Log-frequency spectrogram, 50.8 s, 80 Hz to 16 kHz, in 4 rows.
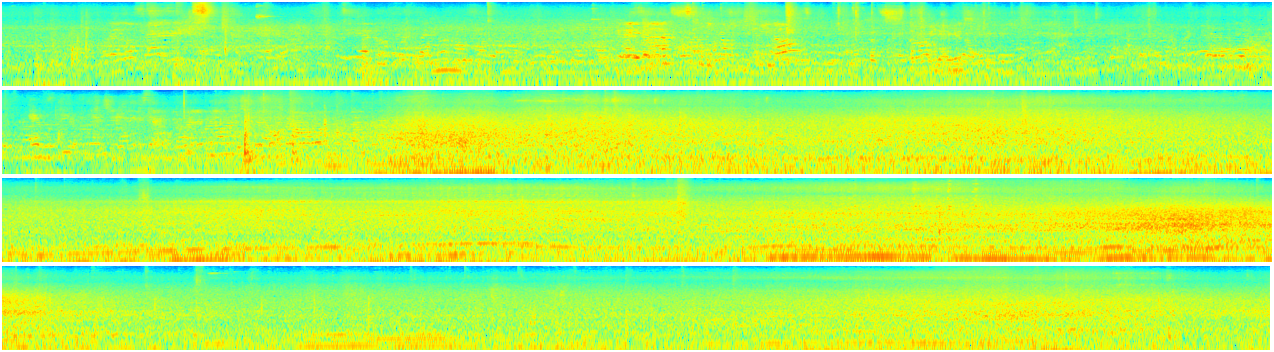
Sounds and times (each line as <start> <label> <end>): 0.0 medium crowd 50.7
0.0 traffic sounds 50.7
12.3 bus passing 50.7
